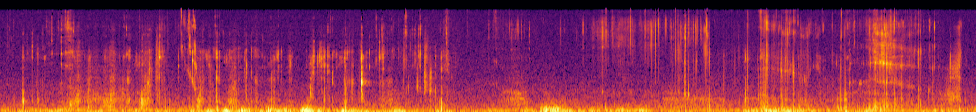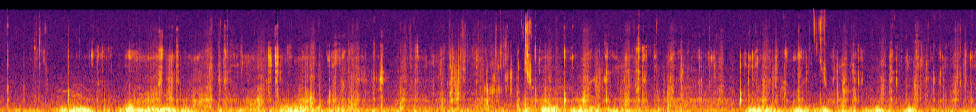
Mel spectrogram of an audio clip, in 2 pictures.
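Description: Close-miked eating sounds: biting into and chewing pieces of pomelo flesh, with many small, sharp mouth clicks throughout.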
